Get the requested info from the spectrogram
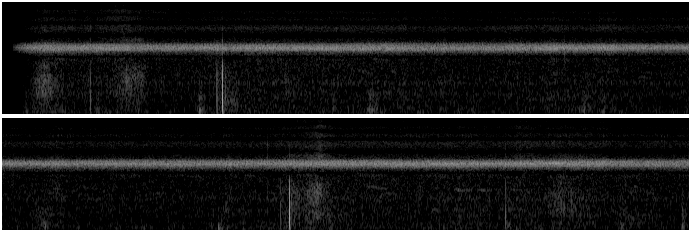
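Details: Crickets on a summer evening at sunset by a cabin with a fire: a continuous high, steady trill that holds one pitch throughout, with a few sharp clicks and soft crackles in the background.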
